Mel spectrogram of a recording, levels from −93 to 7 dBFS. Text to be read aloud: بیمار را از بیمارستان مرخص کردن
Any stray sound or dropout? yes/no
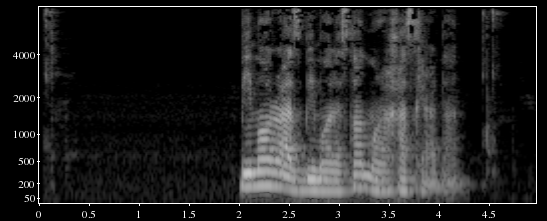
no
